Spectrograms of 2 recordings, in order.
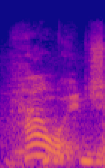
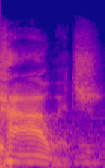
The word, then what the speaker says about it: Harwich: And Y-D on the road at Howich, as the locals say. Howich.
